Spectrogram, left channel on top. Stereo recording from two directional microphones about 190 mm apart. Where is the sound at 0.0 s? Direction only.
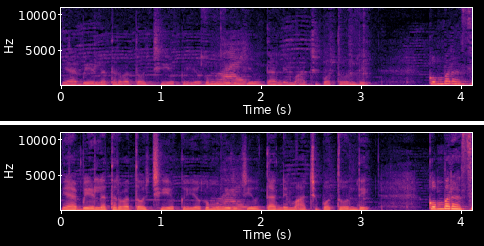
40° right (ahead or behind).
